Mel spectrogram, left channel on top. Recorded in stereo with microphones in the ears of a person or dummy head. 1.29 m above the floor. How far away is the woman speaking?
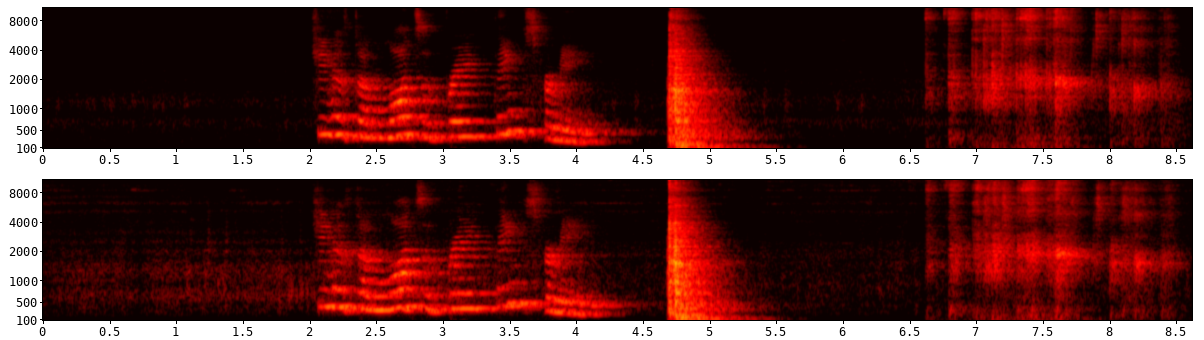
About 1.1 m.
